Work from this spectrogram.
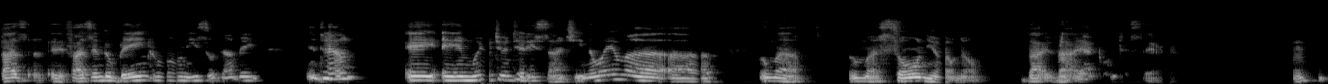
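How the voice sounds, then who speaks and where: A very slow pace with long, frequent pauses. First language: not Portuguese (speaking Portuguese). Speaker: speaker on Bahá'í teachings. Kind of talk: panel talk. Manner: halting.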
